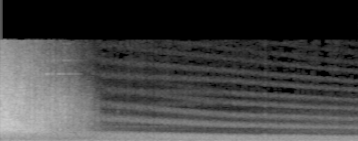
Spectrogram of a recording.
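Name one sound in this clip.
Heavy metal bodies clash and grind together.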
